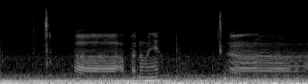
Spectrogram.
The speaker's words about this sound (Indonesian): ya ada di jalan tepatnya jam 20.17 nih kebetulan lampu merah dan sebelah ada motor semoga nggak ganggu ya atau nanti kita nunggu dia lewat aja nih motor berisik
